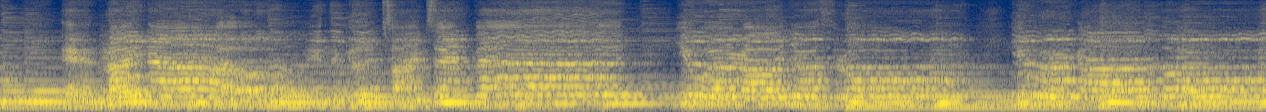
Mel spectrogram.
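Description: Live church worship band singing: women's and a man's voices in harmony over acoustic guitar, with long held notes and the chord changing near the end.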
